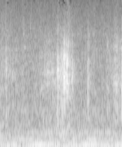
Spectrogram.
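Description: Faint rustling and a few light handling clicks as a small packaged makeup brush set is taken out of a bag, over a low steady hum.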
